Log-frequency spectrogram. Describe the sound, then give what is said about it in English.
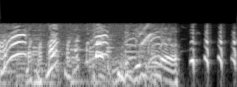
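Chickens squawk and cluck in a dense, overlapping flurry, then four short, sharp clucks come in quick succession. The sound is fairly loud and narrow, like a phone line, with no talking. “Yeah, you did got the chickens.”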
